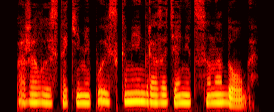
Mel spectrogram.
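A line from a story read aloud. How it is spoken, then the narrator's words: Sighing. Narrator (Russian): вздохнула я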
